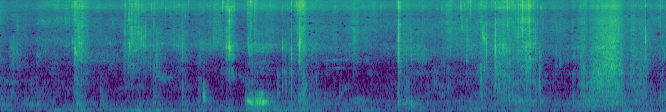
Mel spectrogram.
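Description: A person chewing food: faint, scattered crunches and small clicks, several a second at times.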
